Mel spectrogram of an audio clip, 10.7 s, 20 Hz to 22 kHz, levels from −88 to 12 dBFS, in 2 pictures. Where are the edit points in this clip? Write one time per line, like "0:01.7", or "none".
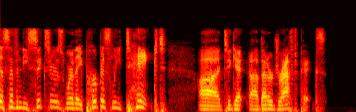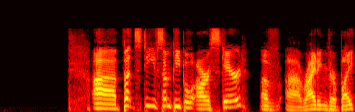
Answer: none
